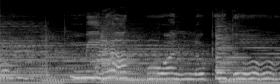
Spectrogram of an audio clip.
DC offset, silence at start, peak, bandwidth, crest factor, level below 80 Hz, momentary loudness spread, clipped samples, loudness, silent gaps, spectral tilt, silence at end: under 0.1%; 0 s; -8 dBFS; 14.5 kHz; 14 dB; -36 dBFS; 6 LU; under 0.1%; -21 LUFS; none; -6 dB/octave; 0 s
